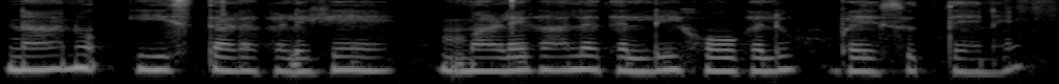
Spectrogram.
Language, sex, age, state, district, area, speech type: Kannada, female, 18-30, Karnataka, Shimoga, urban, spontaneous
